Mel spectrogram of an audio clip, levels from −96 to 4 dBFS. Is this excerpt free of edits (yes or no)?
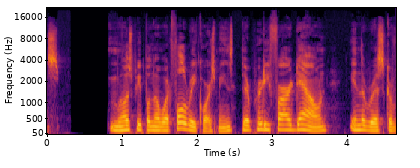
no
